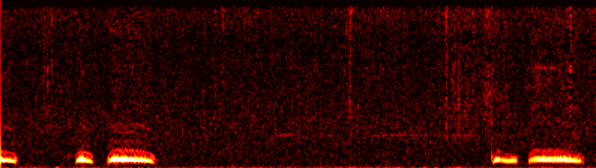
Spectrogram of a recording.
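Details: Wild-caught Spotted dove giving a few deep Sấm Thổ coos. A short note and a long note are heard, then silence, then another short-long pair.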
